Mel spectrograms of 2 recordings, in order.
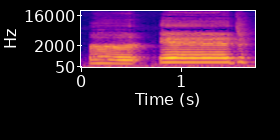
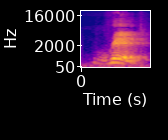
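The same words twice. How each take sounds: First: 'Er, id' drawn out, stepping up to a louder held 'id'; stretched word. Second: Said in the usual way. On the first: Shown as a demonstration. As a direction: stretch rid as a long 'Er', then a long 'id'. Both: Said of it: "Stretch it".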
